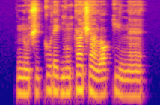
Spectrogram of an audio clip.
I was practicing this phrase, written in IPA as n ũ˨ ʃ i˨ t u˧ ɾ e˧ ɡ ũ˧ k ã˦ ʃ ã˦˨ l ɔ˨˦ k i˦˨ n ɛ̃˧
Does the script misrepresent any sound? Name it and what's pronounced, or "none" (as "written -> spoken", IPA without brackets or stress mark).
t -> k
